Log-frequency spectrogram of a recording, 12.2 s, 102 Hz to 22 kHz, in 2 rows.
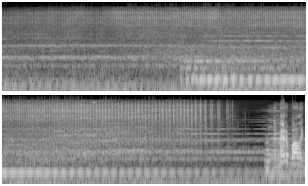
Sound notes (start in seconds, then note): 0.0 dramatic music playing; 2.7 ATV approaching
